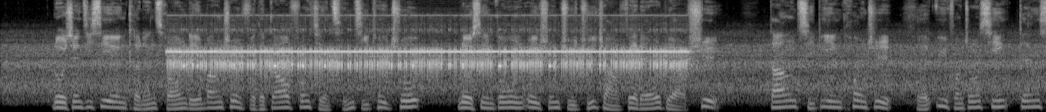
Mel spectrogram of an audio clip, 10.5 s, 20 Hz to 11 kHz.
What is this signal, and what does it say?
Weather fax (radiofax), 120 lines a minute, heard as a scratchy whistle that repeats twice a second, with room echo and speech in Chinese.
